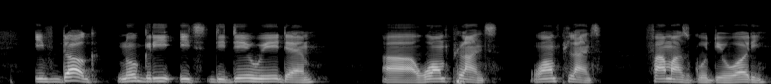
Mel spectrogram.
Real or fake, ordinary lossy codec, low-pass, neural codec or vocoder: real; none; 7.2 kHz; none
